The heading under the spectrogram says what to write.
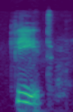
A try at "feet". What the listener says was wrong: Feet was just a little flat on there. Fit. Okay, so feet. Remember that E sound.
